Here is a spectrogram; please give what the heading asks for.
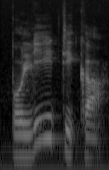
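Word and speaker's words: politika: що хочу сказати що в словах іншомовно походження як у слові політика хоча стоїть і м'яке коротке але в чехи його вимовляють твердо політика так граматика запам'ятайте це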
